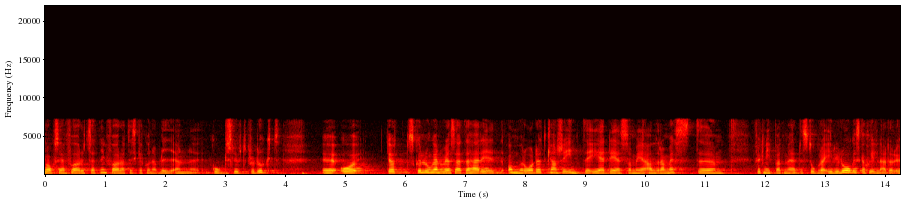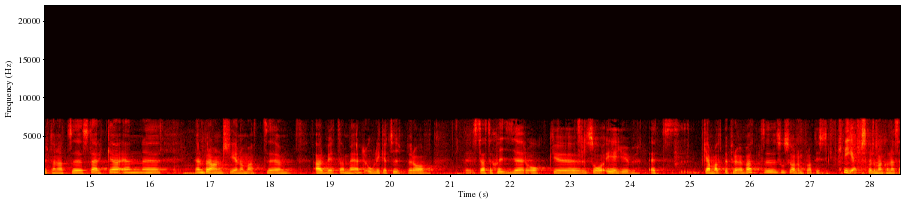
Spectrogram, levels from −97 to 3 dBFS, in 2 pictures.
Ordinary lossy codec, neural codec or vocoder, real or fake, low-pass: MP3, 64 kbps; none; real; 7.2 kHz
